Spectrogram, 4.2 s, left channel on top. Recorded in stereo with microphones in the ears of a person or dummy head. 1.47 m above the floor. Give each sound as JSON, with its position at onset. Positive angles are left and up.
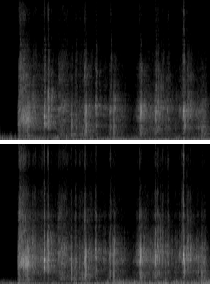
{"t": 0.3, "sound": "crumpling", "side_deg": -25, "distance_m": 1.0}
